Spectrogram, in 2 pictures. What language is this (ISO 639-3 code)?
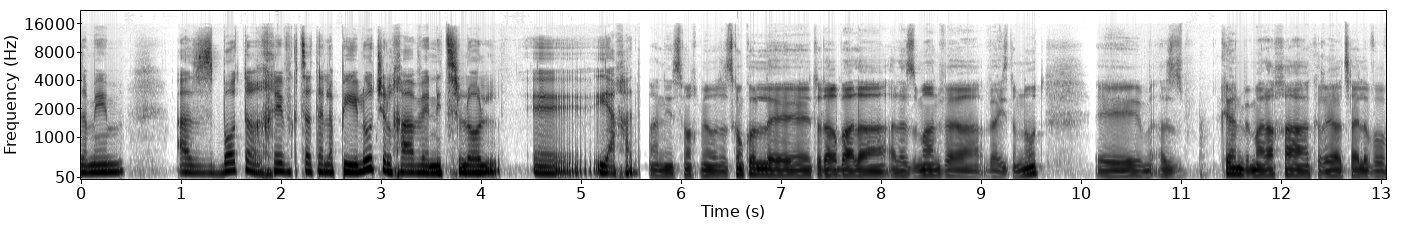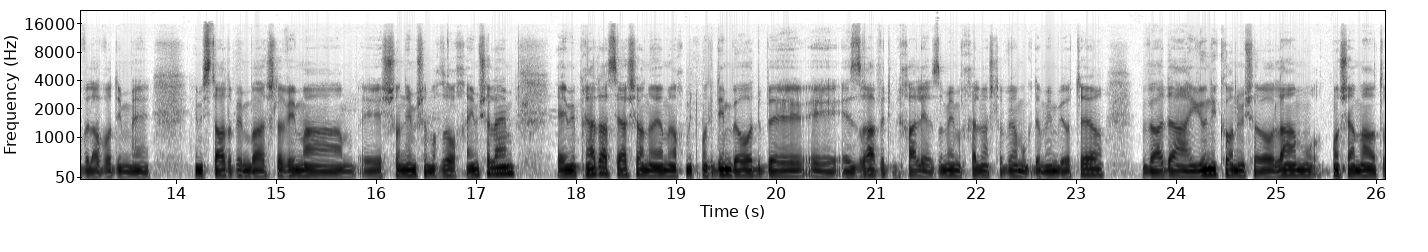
heb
